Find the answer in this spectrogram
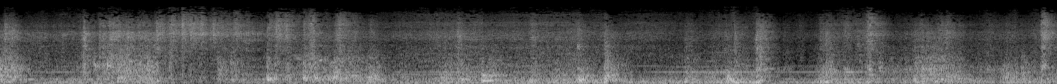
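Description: Belt and roller conveyors running through a packaging machine: a steady mechanical rumble and hiss with frequent irregular clanks and knocks.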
